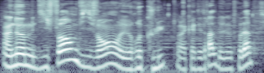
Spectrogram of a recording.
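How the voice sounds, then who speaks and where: Chatty, rambling man with a slightly high voice. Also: a little fast, mellow, faint music behind. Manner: rambling, heavy on fillers and restarts, chuckling; slangy and irreverent. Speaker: YouTube film commentator. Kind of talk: casual video commentary.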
